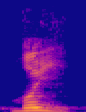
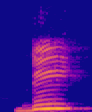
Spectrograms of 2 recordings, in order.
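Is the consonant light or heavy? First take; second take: heavy; light. First: The consonant is heavy and thick. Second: The consonant is light and thin. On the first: "tebalnya di dot" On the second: "Tipisnya di dal"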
